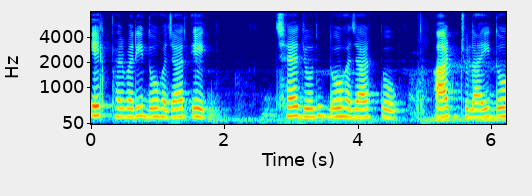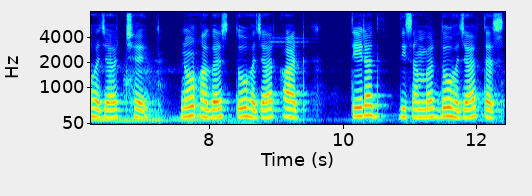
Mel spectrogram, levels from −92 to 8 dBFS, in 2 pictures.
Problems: none marked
